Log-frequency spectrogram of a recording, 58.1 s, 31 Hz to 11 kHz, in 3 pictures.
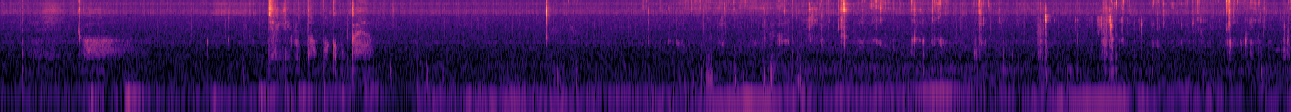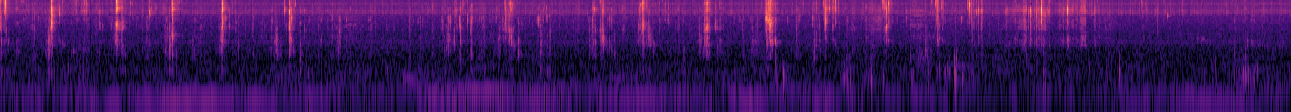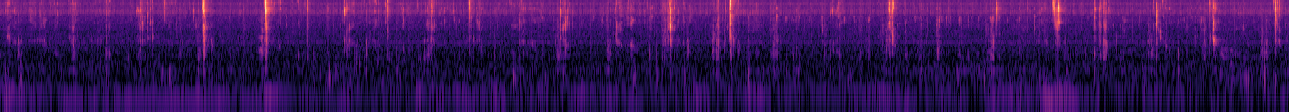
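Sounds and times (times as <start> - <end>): person chewing crunchy snack: 9.6 - 58.0.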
